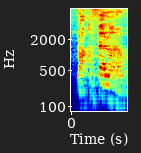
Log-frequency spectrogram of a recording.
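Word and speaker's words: Rockefeller: 그 락펠러라고 하거든요. 락펠러 발음이.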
